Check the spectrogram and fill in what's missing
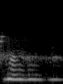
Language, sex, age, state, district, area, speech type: Marathi, female, 18-30, Maharashtra, Ratnagiri, rural, conversation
